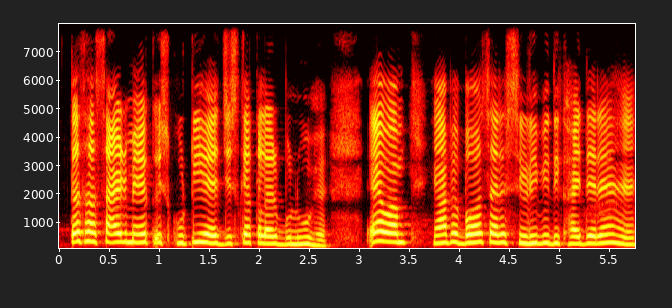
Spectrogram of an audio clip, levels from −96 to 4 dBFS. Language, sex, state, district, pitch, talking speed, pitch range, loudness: Hindi, female, Jharkhand, Garhwa, 280 Hz, 220 wpm, 260-300 Hz, -13 LUFS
